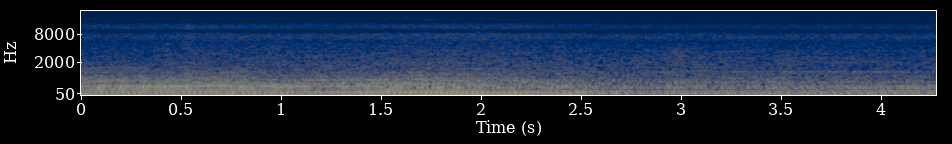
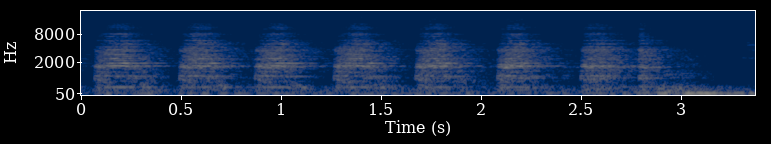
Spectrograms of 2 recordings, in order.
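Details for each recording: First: 1991 Toyota MR2, night test drive after removing broken sway bar and adjusting and greasing the binding brakes: steady road and engine rumble with no creak, squeal or grind; fixed and running normally. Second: 1991 Toyota MR2 after removing cracked sway bar mount, test roll: squeaky creak repeating about two and a half times a second, caused by binding brakes; the separate clicking was from the sway bar.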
